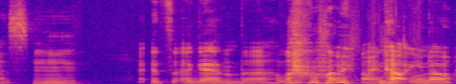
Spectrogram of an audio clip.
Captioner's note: chuckles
